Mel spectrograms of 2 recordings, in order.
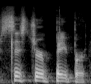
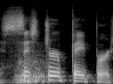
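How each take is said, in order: First: Said in the usual way. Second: "Sister paper" slow, final R swallowing the vowel; slow model words. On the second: Shown as a demonstration. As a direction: say "Sister paper" slowly, stressing the R endings. ("Sister paper" lento, la R se come la vocal) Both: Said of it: "acuérdate".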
